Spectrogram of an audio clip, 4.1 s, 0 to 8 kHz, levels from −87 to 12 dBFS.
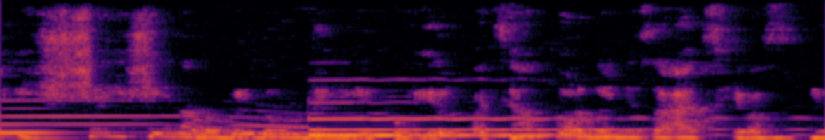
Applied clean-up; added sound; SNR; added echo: classical method WPE with log-MMSE.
